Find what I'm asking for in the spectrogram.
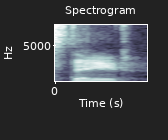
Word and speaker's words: staid: Yes, it's stayed. – Yeah. It was spelled like STAID for anyone that's wondering. It doesn't look like the word stayed.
